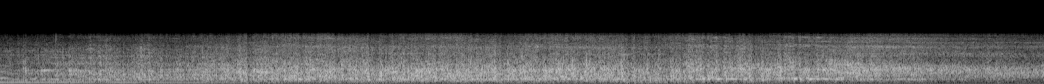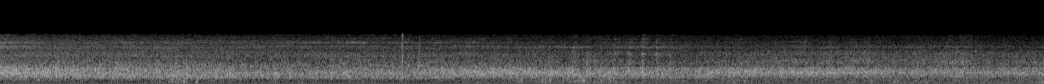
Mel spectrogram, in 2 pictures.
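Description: Adtranz-built diesel locomotive and its passenger coaches passing close by: the noise of engine and wheels on the rails swells to its loudest in the first few seconds, then fades slowly as the train runs away into the distance.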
